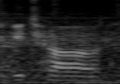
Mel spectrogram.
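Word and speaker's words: gitár: How do you say guitar in Hungarian?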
